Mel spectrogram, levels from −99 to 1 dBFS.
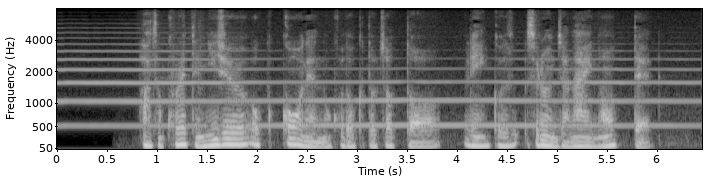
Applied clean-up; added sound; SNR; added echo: none; Trumpet; 10 dB; none.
